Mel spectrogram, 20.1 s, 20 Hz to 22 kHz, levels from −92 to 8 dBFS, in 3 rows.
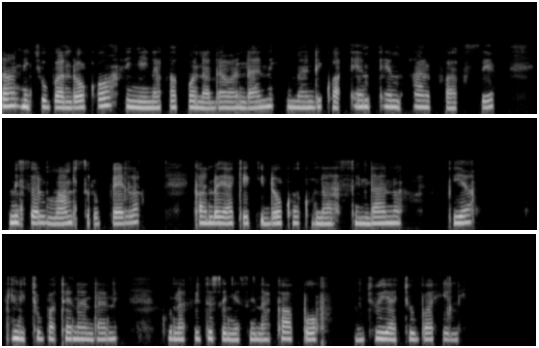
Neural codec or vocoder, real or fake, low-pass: codec, 16 kHz, 16 kbps, FreqCodec, smaller model; fake; 5.4 kHz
